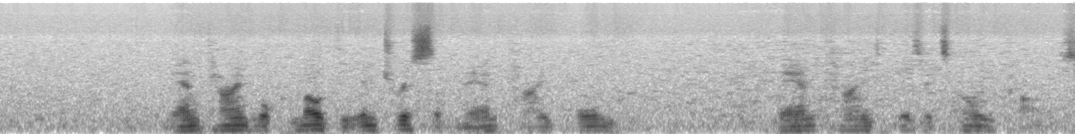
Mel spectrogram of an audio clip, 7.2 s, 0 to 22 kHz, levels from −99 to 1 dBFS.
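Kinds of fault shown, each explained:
Noise suppressor artifacts: The suppressor is pulling down whatever it reckons is steady background, by about 20 dB, and it does this frame by frame across the whole clip. The room noise, which sits only about 8 dB under the speech, drops away in the gaps and creeps back up under the talking.
Speech cut by the noise suppressor: Here the suppressor is mistaking parts of the speech for noise and turning them down along with the background. It happens from 1.12 to 4.28 s, with the deepest dip at about 22 dB and around two seconds of speech affected in total. It happens again from 5.15 to 7.14 s, dipping about 21 dB over roughly a second and a half. In those stretches the softer bits sound swallowed and faint.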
